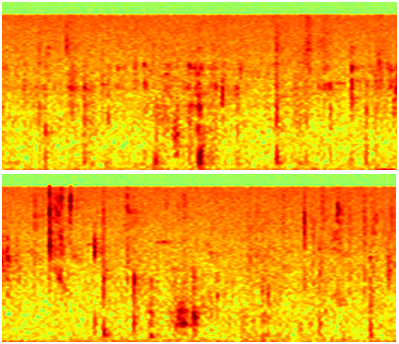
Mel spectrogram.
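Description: Faint, quiet mouth sounds of chewing meatballs, with scattered small clicks and taps as a small fork cuts into the meatballs on the plate.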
